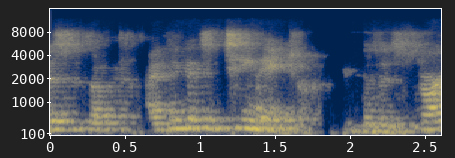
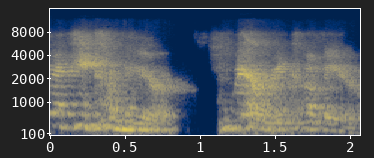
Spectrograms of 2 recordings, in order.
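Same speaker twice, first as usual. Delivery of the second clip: mock, very crabby, grouchy voice. Retelling how he would call the children, imitating a very crabby voice. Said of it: "in a very crabby voice".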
